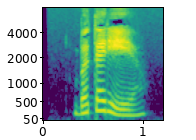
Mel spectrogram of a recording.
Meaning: 1. battery (electric power source consisting of electrochemical cells) 2. battery (group of artillery pieces) 3. battery (an array of similar things) 4. radiator (metal fixture for heating a room)
- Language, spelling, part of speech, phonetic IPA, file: Russian, батарея, noun, [bətɐˈrʲejə], Ru-батарея.ogg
